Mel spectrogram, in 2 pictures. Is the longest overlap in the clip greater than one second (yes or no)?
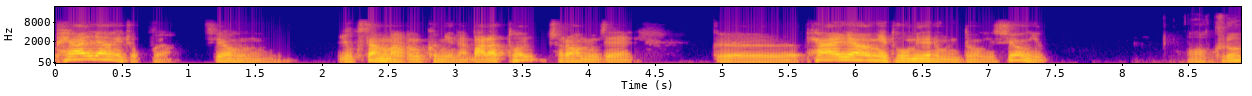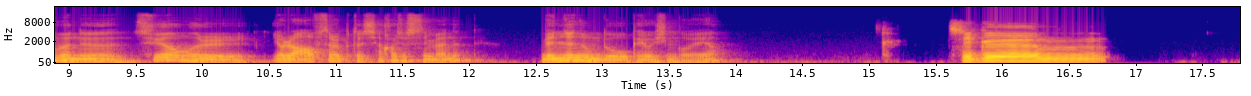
no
